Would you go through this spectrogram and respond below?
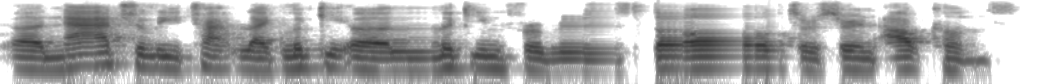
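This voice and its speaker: A man from Mexico and Central California, a rapper, chatting casually in an interview with a halting, repetitive delivery full of filler phrases. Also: mid-range voice, steady tone, highs cut off, over music. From born in Mexico, grew up in Central California. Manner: halting, repeats words, frequent "you know" and "like".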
